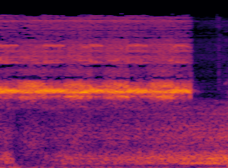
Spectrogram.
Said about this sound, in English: I played the cricket sound.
